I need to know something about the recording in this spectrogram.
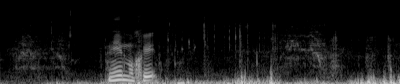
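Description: A fishing reel whirs as its handle turns.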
